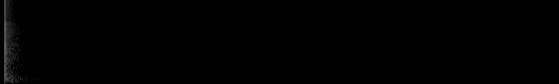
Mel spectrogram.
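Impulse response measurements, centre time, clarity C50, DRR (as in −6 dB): 12 ms, 12.0 dB, 2.0 dB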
